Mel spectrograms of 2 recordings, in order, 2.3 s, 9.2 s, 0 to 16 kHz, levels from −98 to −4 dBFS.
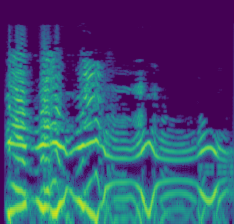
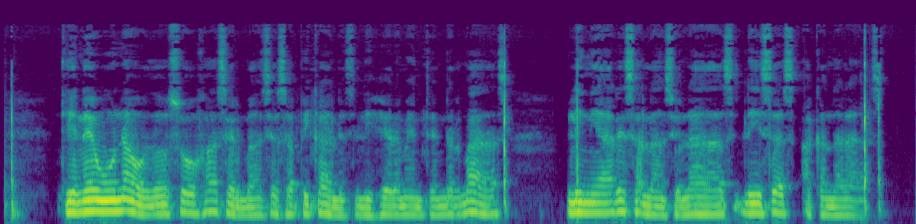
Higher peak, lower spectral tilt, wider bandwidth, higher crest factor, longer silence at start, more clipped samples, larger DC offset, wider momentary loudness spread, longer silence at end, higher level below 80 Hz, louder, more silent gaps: second, -6 dBFS vs 0 dBFS; second, -5 dB/octave vs -7 dB/octave; about the same, 10.5 kHz vs 11.5 kHz; second, 14 dB vs 22 dB; about the same, 0.05 s vs 0.1 s; neither; neither; about the same, 13 LU vs 12 LU; second, 0.05 s vs 0.35 s; first, -38 dBFS vs -50 dBFS; first, -19 LUFS vs -23 LUFS; neither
